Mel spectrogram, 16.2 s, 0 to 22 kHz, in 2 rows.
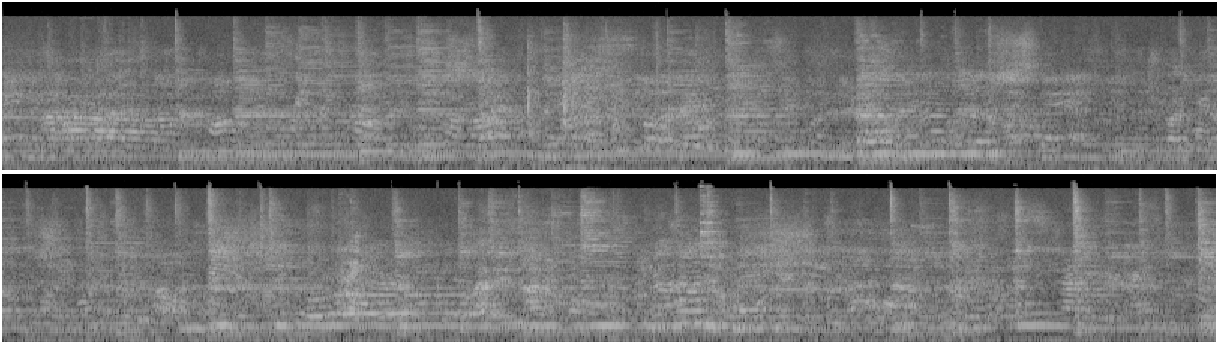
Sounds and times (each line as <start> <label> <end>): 0.0 Hubbub 16.1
